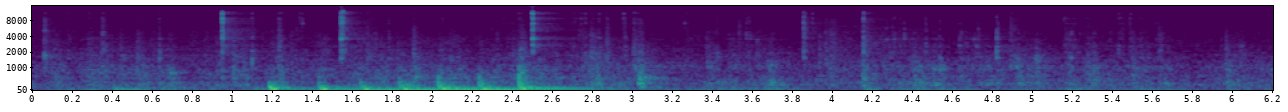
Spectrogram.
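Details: Blomberg RapidJet washing machine with returning drum knocking: hard uneven thumps about two to three a second over drum noise, very loud especially on spin; cause unknown.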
